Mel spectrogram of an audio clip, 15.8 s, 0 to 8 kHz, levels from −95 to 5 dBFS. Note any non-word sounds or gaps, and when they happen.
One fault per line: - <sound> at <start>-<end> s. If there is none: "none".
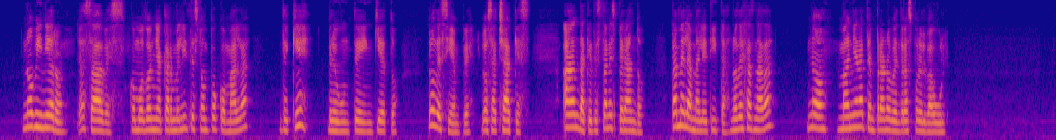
none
